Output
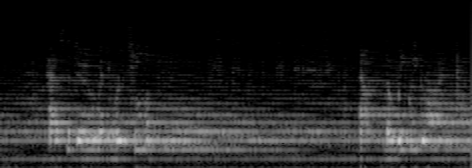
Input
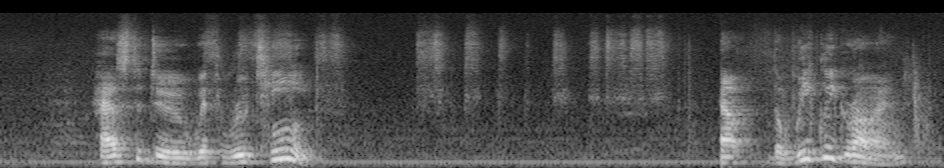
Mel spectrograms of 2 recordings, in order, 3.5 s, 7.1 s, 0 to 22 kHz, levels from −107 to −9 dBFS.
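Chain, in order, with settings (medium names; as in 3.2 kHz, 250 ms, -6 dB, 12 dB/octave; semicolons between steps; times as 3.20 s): speed mistake 7.5 ips tape played at 15 ips; feedback comb 230 Hz, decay 0.74 s, harmonics odd, mix 70%; peak limiter -32 dBFS, peak gain reduction 11 dB; reverberation RT60 4.1 s, pre-delay 47 ms, DRR 12 dB; robot voice 218 Hz; compression 6:1, threshold -46 dBFS, peak gain reduction 9.5 dB; low-pass 1 kHz 12 dB/octave; resonant low shelf 500 Hz -11.5 dB, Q 3; Shepard-style flanger falling 0.45 Hz; trim +14 dB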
